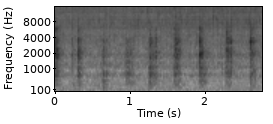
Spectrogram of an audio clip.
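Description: Smashed burger patties seasoned with extra pepper frying briefly in a pan, a constant crackling sizzle with rhythmic brushy scrapes recurring about every third of a second, close by and with no voices.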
